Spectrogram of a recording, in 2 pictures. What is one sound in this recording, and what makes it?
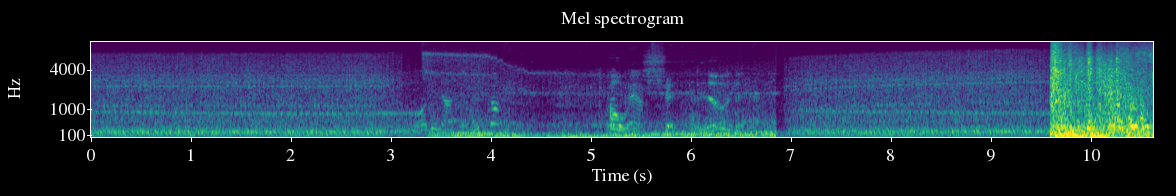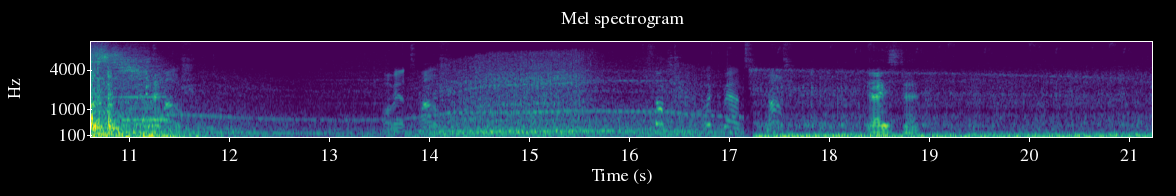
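A tank engine rumbles and whines steadily.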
